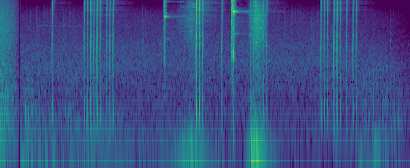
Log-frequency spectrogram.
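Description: Menu clicks tick sharply several times.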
